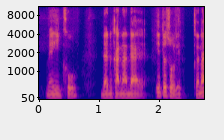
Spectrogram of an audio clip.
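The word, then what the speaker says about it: México: Mexico. Bacanya Mehico. Mehico. Mehico.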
